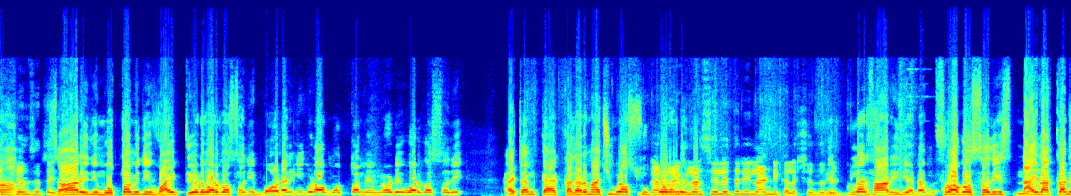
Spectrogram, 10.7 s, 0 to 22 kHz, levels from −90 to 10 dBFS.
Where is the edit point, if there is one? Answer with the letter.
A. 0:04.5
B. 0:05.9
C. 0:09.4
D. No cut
C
